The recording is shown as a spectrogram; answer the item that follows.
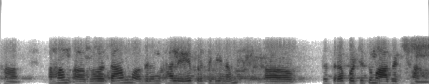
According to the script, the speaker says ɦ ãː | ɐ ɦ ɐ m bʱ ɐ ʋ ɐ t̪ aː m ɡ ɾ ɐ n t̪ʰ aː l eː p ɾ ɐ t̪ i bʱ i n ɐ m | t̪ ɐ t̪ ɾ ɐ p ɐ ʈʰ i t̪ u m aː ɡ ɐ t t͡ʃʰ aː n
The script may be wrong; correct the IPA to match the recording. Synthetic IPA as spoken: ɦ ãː | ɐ ɦ ɐ m bʱ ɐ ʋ ɐ t̪ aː m ɡ ɾ ɐ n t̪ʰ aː l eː p ɾ ɐ t̪ i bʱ i n ɐ m | t̪ ɐ t̪ ɾ ɐ p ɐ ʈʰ i t̪ u m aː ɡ ɐ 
